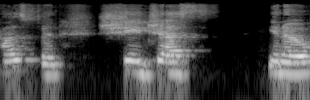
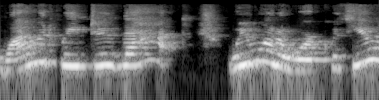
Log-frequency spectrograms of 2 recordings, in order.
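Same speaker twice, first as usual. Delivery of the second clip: pitched up, louder pushback; mock protesting families; 9 semitones higher, 4 dB louder than usual. Families arguing with the coach against Al-Anon, mock protest. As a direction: play the reluctant families. Families pushing back, retold.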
